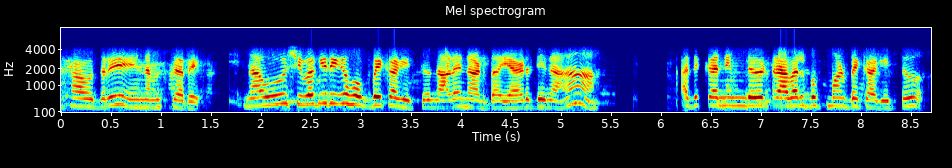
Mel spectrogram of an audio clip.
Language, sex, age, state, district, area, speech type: Kannada, female, 45-60, Karnataka, Dharwad, urban, conversation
